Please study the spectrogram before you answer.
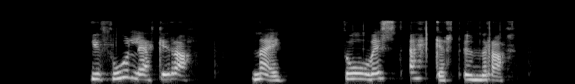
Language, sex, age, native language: Icelandic, female, 30-39, Icelandic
